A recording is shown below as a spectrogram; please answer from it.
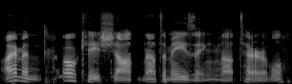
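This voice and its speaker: A man playing a tabletop roleplaying game, casually and somewhat tentatively planning out loud. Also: medium pitch, lively intonation, moderate pace, creaky, dry recording, rough recording.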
